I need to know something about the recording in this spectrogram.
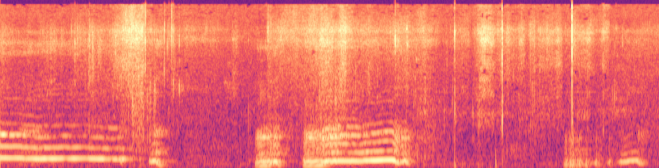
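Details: Female German Shorthaired Pointer making happy noises indoors while her Weimaraner sister cleans her ear: a low, steady, tonal moan, then a pause and two more groaning moans, ending in softer grunts.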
